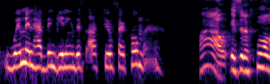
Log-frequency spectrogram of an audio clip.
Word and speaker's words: osteosarcoma: uh Rihanna has Osteo tell me if I pronounced this correctly osteosarcoma am I correct yes very true very correct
